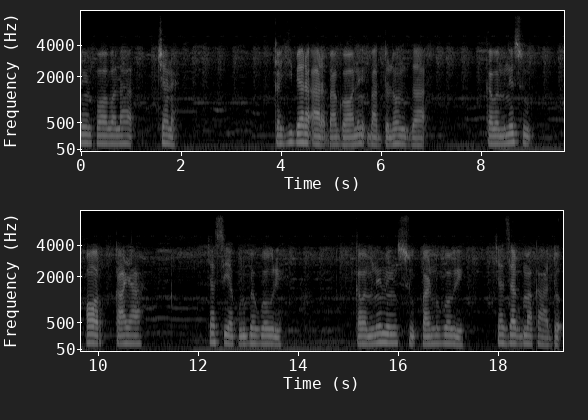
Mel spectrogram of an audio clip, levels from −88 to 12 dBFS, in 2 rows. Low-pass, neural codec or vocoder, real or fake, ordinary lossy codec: 7.2 kHz; none; real; AAC, 48 kbps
